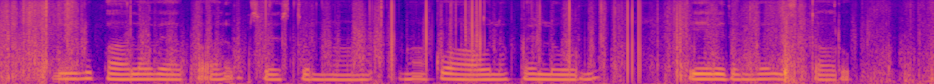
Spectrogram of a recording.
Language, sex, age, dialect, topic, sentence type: Telugu, female, 25-30, Southern, banking, question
